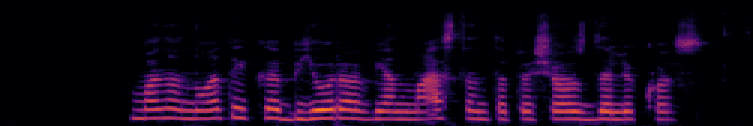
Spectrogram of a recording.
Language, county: Lithuanian, Klaipėda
